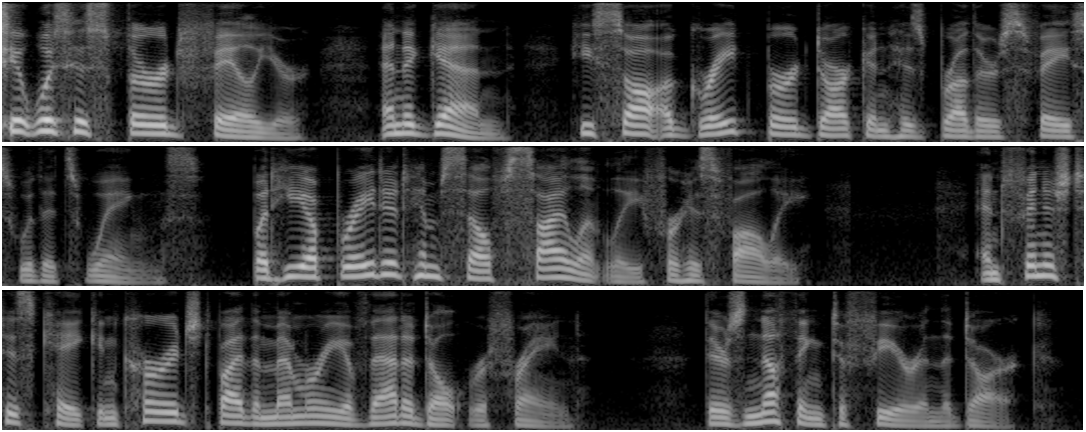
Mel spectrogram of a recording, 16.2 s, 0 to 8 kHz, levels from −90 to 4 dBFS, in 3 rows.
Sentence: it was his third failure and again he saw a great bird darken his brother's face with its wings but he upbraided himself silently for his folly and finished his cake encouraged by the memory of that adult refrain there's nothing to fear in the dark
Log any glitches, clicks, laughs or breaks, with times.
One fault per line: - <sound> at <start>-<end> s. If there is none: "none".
none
